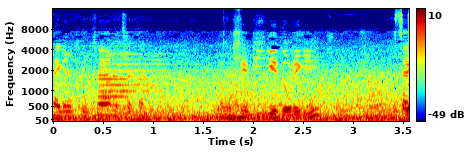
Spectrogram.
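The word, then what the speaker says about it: Dolheguy: Donc c'est Didier Dolegui. Ça s'écrit, ouais.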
